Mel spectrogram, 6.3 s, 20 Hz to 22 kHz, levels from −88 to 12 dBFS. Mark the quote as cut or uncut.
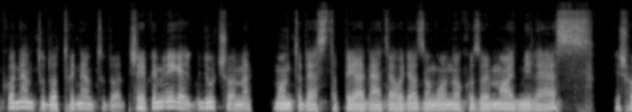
cut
